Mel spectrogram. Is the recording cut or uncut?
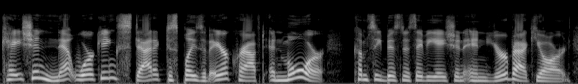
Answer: uncut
